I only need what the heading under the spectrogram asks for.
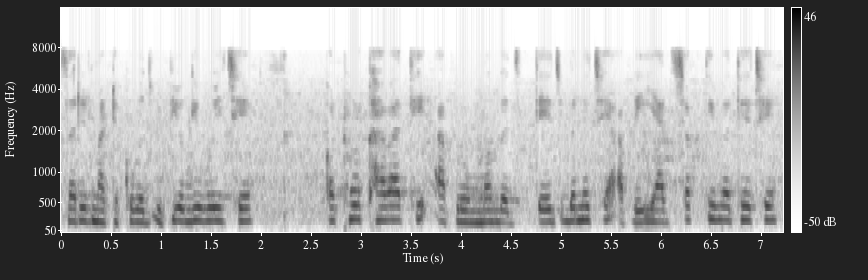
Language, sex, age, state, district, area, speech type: Gujarati, female, 18-30, Gujarat, Rajkot, rural, spontaneous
